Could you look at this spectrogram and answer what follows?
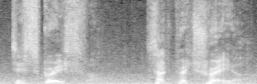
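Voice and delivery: high, indignant exclamations; indignant outrage. Acted. King reacting to the events in Lyria, outraged. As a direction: burst out, appalled at the treachery.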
